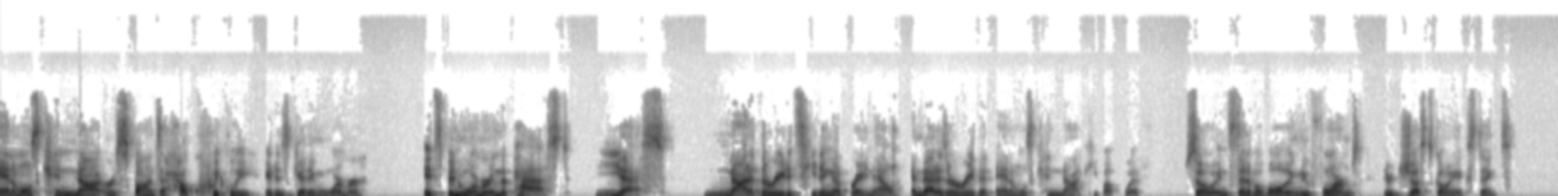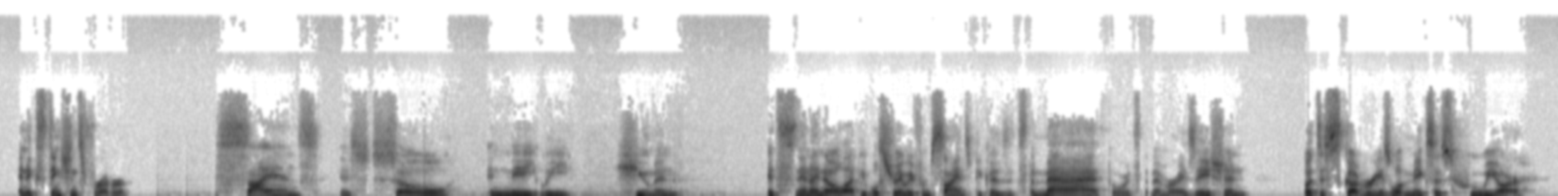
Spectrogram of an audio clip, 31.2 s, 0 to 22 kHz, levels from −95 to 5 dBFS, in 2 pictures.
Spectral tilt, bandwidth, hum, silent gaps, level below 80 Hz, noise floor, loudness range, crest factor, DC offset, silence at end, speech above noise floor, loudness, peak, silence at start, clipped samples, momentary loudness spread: -4 dB/octave; 19.5 kHz; none; none; -68 dBFS; -61 dBFS; 4 LU; 20 dB; under 0.1%; 0.3 s; 41 dB; -20 LUFS; -2 dBFS; 0 s; under 0.1%; 14 LU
